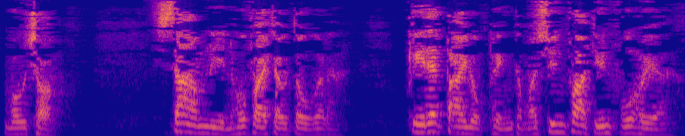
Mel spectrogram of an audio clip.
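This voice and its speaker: An actor playing a protective, heroic elder brother in a radio drama, firm and declamatory, with a Hong Kong Cantonese accent. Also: male voice, medium pitch, normal speed, a bit bright, natural voice. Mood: reassuring.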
